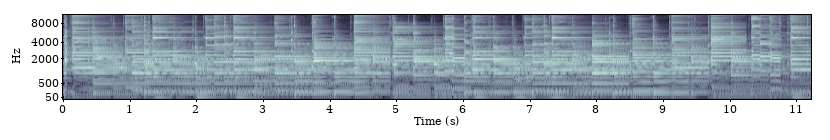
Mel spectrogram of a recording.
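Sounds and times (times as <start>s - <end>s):
acoustic guitar: 0.0s - 11.2s.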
